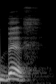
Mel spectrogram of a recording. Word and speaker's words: boeuf: slf on prononce f la même chose pour boeuf on prononce f protection du n9 end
